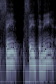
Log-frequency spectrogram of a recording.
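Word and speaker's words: Saint Denis: So three to um Saint Saint Deni, that's how you say his name.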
